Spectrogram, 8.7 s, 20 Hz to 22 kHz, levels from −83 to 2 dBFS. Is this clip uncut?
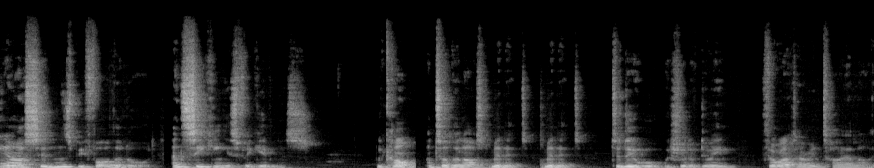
no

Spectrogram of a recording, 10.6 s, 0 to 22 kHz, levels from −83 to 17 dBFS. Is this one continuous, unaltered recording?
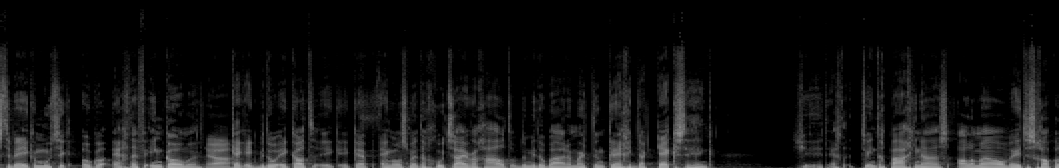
yes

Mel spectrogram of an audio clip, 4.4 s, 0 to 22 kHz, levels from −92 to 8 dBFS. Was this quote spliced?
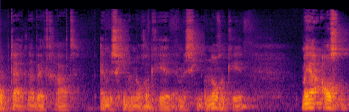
yes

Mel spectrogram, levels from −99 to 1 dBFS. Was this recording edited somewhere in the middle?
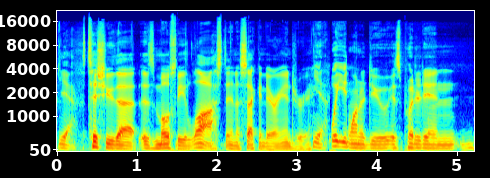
yes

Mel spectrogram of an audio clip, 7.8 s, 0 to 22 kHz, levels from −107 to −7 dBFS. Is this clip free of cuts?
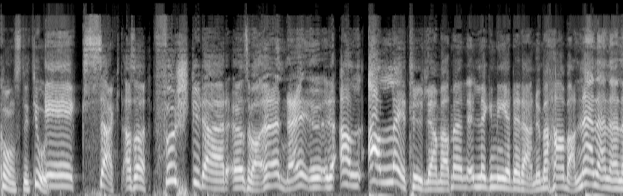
no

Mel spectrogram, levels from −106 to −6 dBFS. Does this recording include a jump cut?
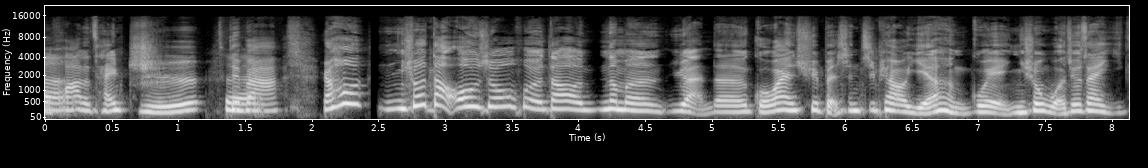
yes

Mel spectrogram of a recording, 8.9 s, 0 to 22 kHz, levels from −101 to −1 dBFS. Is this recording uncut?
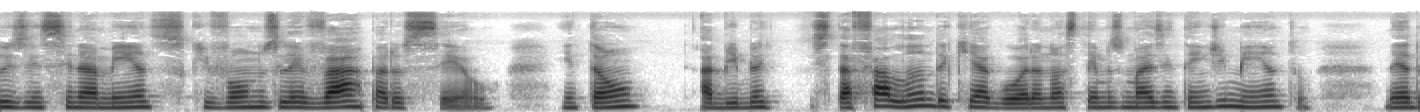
yes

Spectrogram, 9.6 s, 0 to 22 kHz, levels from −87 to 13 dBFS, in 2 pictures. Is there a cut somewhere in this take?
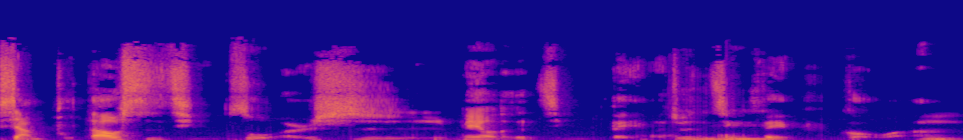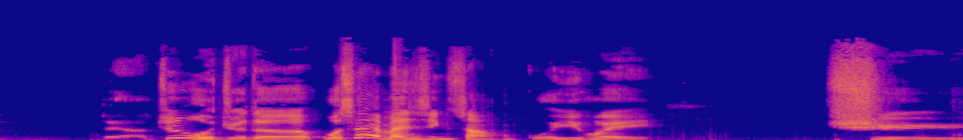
no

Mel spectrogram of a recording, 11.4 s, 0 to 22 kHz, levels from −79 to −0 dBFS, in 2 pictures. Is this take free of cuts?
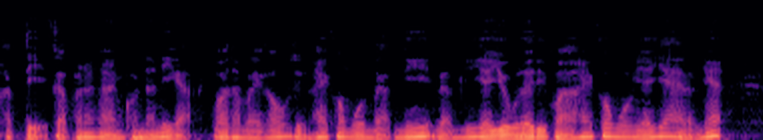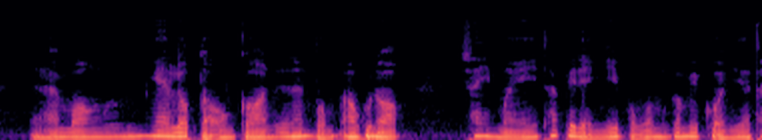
no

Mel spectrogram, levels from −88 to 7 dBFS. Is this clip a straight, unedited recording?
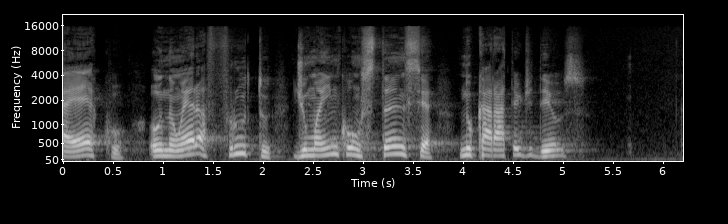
yes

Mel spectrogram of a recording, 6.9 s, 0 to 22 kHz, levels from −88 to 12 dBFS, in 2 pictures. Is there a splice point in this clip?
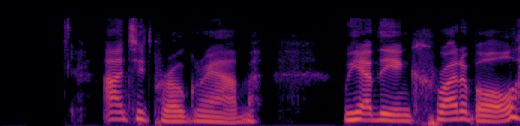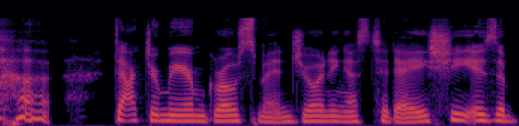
yes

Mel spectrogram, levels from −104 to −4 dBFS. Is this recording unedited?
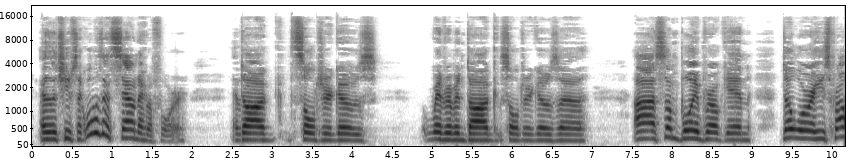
no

